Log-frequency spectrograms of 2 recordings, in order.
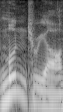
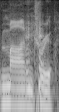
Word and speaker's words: Montreal: uh he's always said the proper pronunciation is monreal not Montreal it's MRE never been there uh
